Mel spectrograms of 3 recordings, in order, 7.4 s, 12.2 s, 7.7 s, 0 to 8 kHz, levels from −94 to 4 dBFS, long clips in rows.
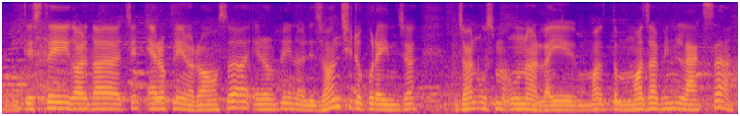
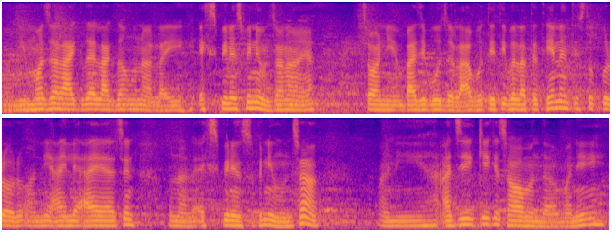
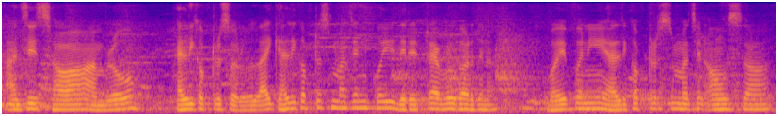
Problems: none marked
